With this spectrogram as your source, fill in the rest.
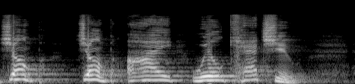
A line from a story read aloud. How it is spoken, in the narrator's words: his father cried to him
